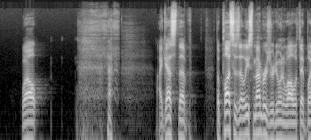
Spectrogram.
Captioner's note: laughs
